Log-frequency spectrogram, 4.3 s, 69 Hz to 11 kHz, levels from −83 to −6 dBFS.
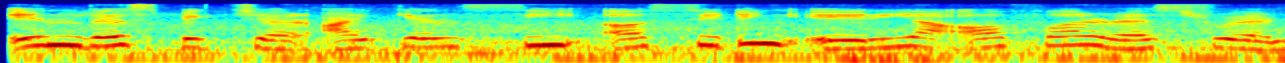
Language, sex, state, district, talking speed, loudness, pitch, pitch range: English, female, Odisha, Nuapada, 170 wpm, -17 LUFS, 290 Hz, 255-300 Hz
